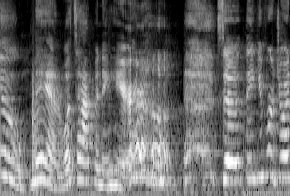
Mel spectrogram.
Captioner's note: laughs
